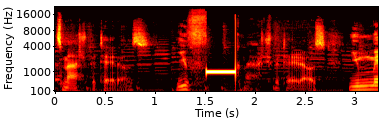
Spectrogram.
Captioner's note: beep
